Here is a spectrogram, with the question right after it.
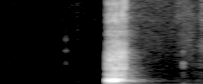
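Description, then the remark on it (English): A short, loud vocal imitation of a relaxed fart, a single buzzy blurt that trails off quickly, followed by silence and the start of another sound at the end. “Now, give me your best fart if you're hanging out with the homies, you're chilling, you've had some Taco Bell.”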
